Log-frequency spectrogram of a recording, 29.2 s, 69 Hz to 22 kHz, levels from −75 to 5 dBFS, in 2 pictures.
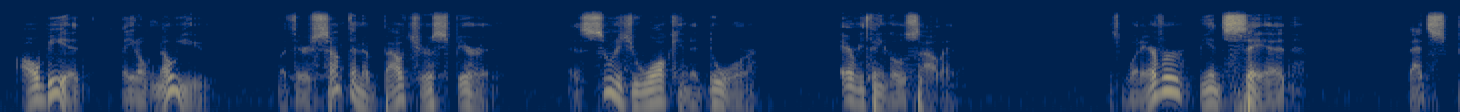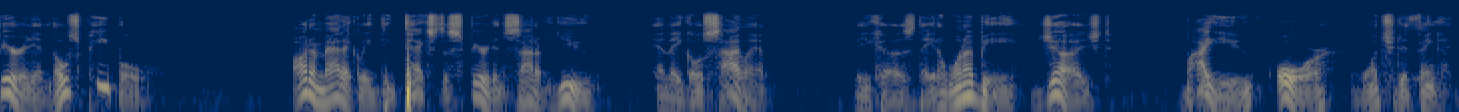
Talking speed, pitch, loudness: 115 wpm, 105 Hz, -27 LUFS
